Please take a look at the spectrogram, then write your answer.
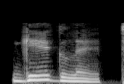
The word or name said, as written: giglet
